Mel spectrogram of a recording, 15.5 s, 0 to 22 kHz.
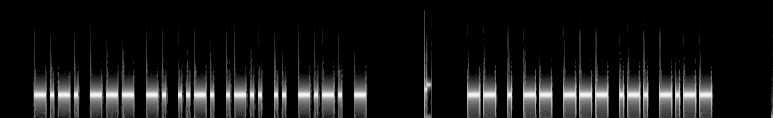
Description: Morse code, heard as a keyed tone, about 15 wpm, 700 Hz. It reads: CONFLICT MEMORY
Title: Sentences from Top 1300 Words - New Word Drill - 15wpm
